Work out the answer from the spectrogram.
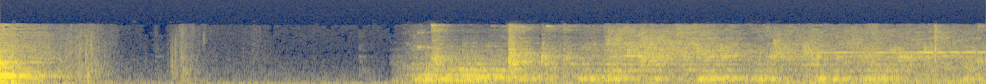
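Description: A toilet flushes in a night scene of an audio drama. A brief faint clunk comes first, then after a short quiet pause a steady rushing of water runs on to the end.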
